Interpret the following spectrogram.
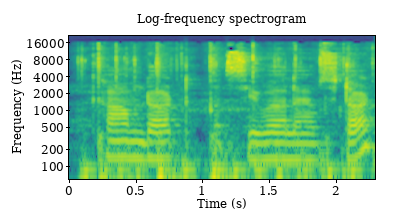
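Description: Typing on a computer keyboard, a run of keystroke clicks, with a man speaking over it in two short phrases.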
